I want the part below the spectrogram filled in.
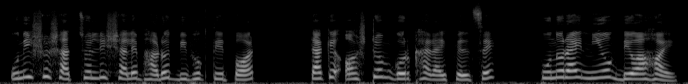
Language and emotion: Bengali, neutral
